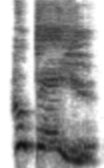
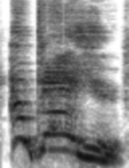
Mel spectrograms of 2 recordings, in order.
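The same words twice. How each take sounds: First: Indignant. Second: Slow shouted retort. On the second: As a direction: yell it back, each word dragged. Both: Retold or imitated. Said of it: "And I said".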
